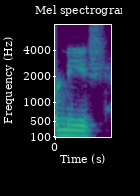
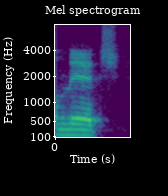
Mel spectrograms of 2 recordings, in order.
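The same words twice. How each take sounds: First: Long ee and soft sh ending in niche; niche pronounced "neesh". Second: Short i and tch ending in niche; niche pronounced "nitch". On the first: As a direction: say niche to rhyme with leash. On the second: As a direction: say niche to rhyme with pitch. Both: Shown as a demonstration. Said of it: "whatever way we're saying it".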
